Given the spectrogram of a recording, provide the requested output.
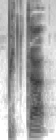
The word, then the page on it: pìta: apatani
